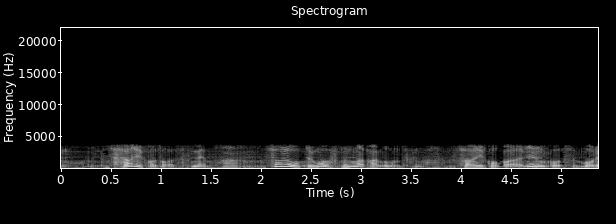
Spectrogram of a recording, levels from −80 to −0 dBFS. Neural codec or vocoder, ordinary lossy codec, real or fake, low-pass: autoencoder, 44.1 kHz, a latent of 192 numbers a frame, MeloTTS; AAC, 24 kbps; fake; 3.6 kHz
